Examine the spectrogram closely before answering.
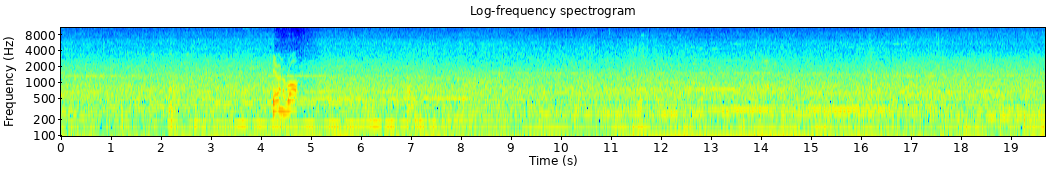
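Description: River water rushes and splashes steadily.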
